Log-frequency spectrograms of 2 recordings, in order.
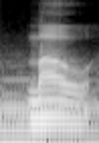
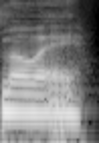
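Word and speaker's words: moe: Mo anime girls. Moa, it's pronounced Moa.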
